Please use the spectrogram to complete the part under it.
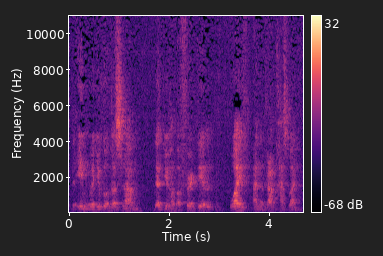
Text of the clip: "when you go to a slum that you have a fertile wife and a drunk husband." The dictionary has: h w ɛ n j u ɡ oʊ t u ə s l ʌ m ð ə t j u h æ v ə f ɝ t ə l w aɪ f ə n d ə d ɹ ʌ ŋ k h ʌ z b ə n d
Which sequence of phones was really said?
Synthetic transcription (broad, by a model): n w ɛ n j u ɡ oʊ t u ə s l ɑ m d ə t j u h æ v ə f ɝ t ə l w aɪ f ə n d ə d ɹ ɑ ŋ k h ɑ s b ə n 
